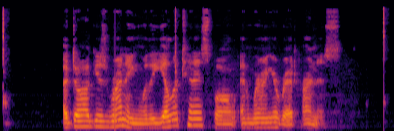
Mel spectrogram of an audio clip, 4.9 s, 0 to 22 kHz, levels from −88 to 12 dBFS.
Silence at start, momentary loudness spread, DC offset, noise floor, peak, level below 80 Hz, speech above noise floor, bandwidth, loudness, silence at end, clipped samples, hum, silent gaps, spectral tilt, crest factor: 0.05 s; 12 LU; under 0.1%; -77 dBFS; 0 dBFS; -64 dBFS; 56 dB; 16.5 kHz; -21 LUFS; 0.1 s; under 0.1%; none; none; -4 dB/octave; 22 dB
